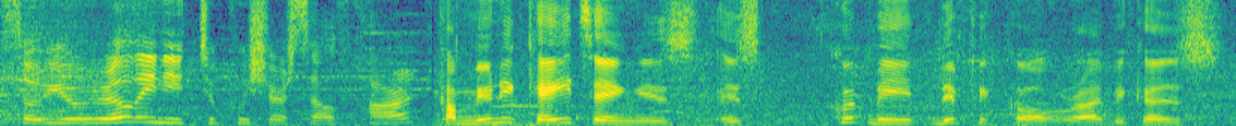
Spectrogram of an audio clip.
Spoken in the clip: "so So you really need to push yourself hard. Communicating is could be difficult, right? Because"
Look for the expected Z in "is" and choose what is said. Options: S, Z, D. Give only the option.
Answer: S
